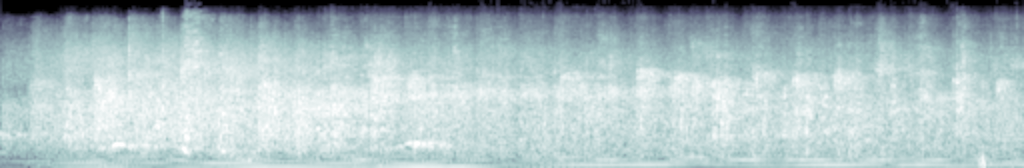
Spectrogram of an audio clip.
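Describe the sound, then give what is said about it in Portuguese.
A sustained round of audience applause, dense crackling claps filling the whole stretch at a steady, fairly loud level, with a low hum underneath and no clear speech. “Você pode dar uma linda salva de palmas?”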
